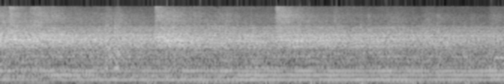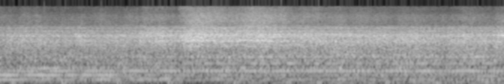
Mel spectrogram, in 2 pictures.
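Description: Live indie rock band playing a loud instrumental passage: electric guitars hold long sustained notes over bass and drums.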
